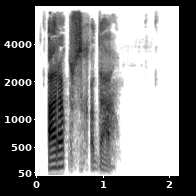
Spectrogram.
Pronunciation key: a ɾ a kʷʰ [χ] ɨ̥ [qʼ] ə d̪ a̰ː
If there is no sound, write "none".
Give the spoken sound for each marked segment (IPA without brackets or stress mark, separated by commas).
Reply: s, qʼ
